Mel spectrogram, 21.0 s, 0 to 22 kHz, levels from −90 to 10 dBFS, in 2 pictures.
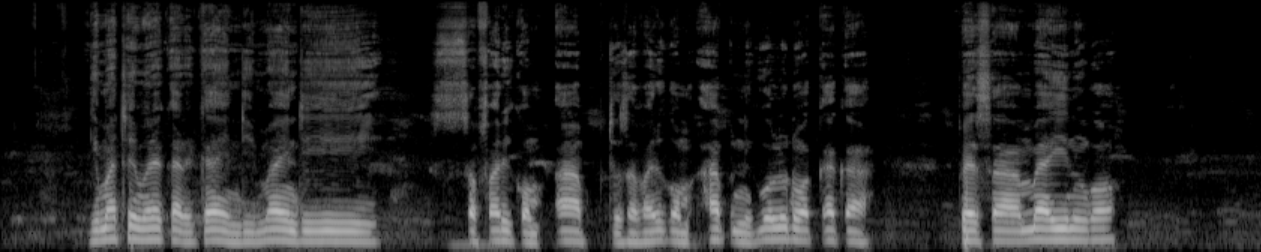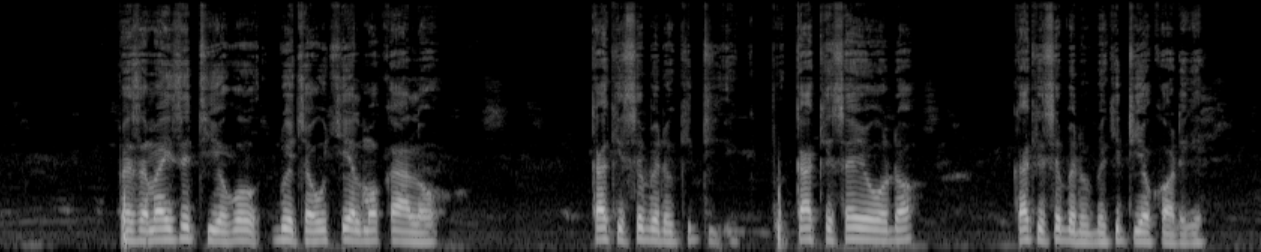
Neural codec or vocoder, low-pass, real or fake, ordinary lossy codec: none; none; real; none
